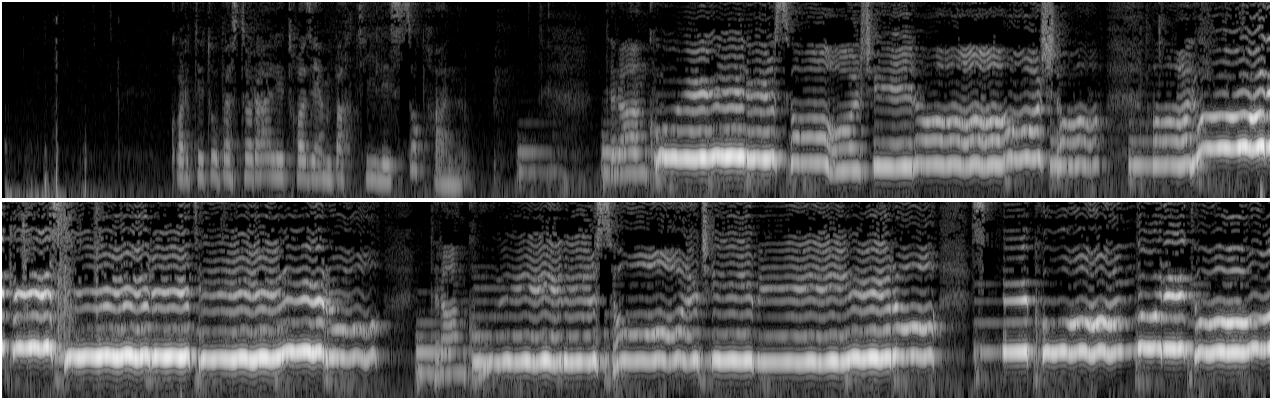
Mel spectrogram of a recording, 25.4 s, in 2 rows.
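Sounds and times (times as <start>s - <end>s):
soprano singing: 6.0s - 25.3s.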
